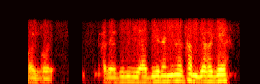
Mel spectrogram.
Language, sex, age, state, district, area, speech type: Manipuri, male, 60+, Manipur, Churachandpur, urban, conversation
